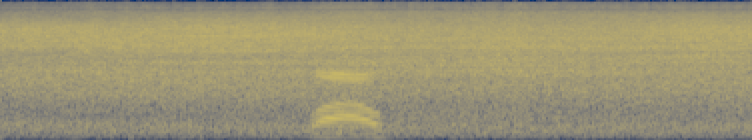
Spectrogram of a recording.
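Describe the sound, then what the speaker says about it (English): Waterfall on the grounds of a Victorian royal estate, a steady broad rushing roar that fills the whole scene at constant loudness, with a brief spoken exclamation over it. "And here's the waterfall."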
